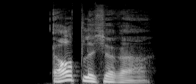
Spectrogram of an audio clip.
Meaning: inflection of örtlich: 1. strong/mixed nominative masculine singular comparative degree 2. strong genitive/dative feminine singular comparative degree 3. strong genitive plural comparative degree
- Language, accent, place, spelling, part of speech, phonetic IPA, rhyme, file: German, Germany, Berlin, örtlicherer, adjective, [ˈœʁtlɪçəʁɐ], -œʁtlɪçəʁɐ, De-örtlicherer.ogg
